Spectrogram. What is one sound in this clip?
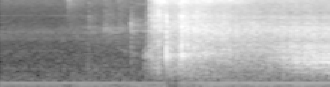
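A spinning top is launched and whirs across a hard floor.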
